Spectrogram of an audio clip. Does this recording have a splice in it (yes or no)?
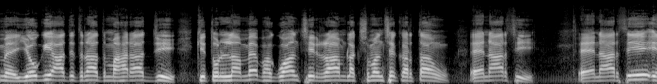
yes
